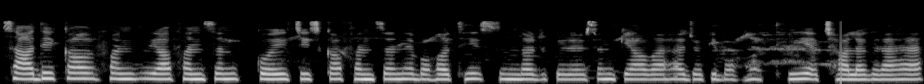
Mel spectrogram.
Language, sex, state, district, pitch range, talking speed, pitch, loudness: Hindi, female, Bihar, Kishanganj, 230-250 Hz, 160 wpm, 240 Hz, -18 LUFS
